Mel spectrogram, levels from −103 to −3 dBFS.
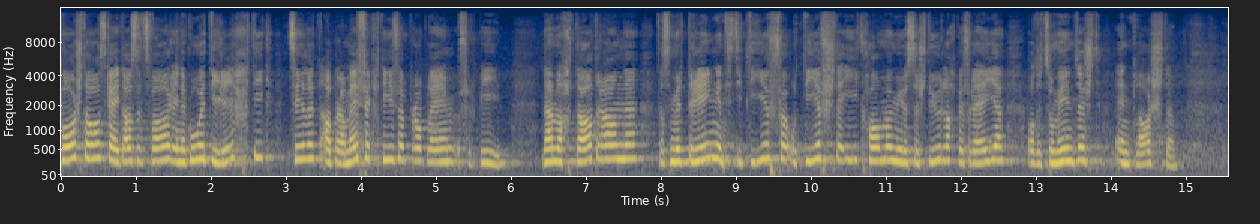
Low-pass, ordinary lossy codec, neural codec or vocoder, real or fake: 14.4 kHz; AAC, 48 kbps; vocoder, 48 kHz, 128 mel bands, Vocos; fake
